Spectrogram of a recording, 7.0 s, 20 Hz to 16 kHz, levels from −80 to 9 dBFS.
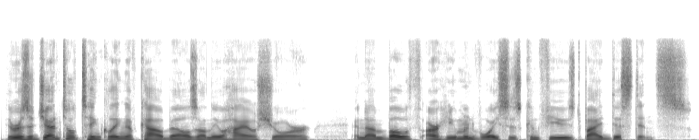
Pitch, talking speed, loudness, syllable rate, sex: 120 Hz, 170 wpm, -19 LUFS, 5.2 syllables/s, male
